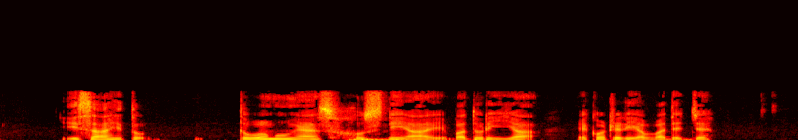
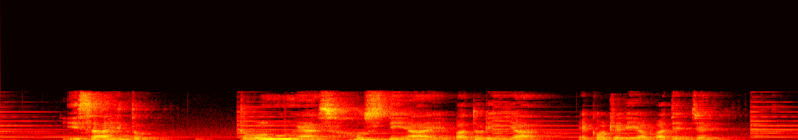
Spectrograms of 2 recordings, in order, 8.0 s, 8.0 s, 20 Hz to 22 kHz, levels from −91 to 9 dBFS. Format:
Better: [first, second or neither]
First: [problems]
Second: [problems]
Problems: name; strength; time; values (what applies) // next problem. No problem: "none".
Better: first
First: none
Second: background sound (Church bell); 17 dB below the speech // room echo; dies away in 0.8 s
